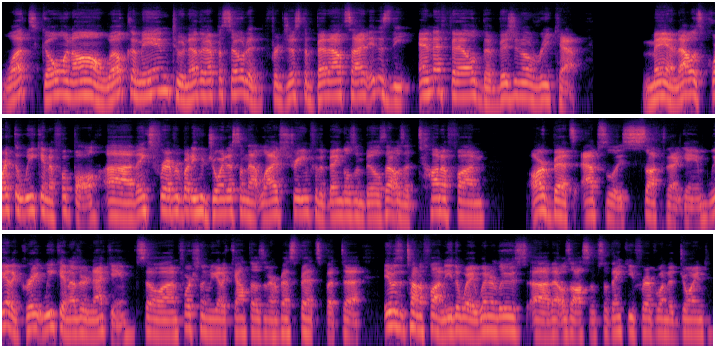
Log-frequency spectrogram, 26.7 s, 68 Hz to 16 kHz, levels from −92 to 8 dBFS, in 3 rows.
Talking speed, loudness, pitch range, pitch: 225 wpm, -24 LUFS, 130-165 Hz, 145 Hz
